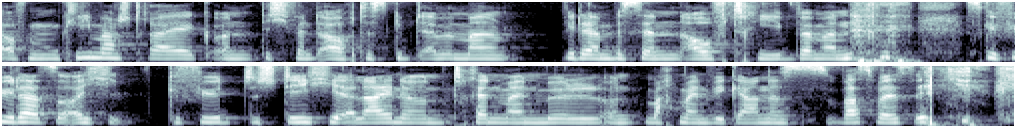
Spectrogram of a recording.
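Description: A woman speaks very fast at a medium pitch. Her intonation stays flat and monotone. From Germany. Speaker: podcast co-host. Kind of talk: casual chat.

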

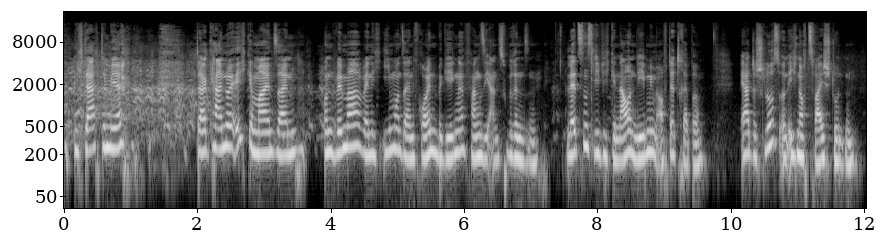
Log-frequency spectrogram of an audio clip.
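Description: At a moderate pace, a woman speaks with a somewhat breathy, medium-pitched voice and ordinary pitch variation. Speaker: stage reader. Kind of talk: reading aloud. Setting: stage with audience.

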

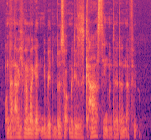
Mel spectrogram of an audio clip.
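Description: There is noticeable noise in the background. A man speaks very fast. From Berlin, Germany (Neukölln). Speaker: actor. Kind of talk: interview. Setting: studio.

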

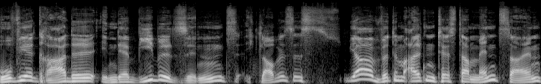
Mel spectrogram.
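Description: A man speaks at a fairly slow pace, his pitch swinging very widely. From Germany, Oldenburg area. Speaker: podcast host and journalist. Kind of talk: casual interview.

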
